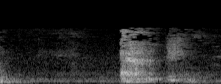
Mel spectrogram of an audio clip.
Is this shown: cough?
yes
